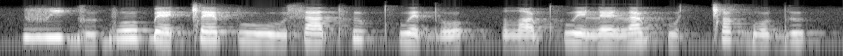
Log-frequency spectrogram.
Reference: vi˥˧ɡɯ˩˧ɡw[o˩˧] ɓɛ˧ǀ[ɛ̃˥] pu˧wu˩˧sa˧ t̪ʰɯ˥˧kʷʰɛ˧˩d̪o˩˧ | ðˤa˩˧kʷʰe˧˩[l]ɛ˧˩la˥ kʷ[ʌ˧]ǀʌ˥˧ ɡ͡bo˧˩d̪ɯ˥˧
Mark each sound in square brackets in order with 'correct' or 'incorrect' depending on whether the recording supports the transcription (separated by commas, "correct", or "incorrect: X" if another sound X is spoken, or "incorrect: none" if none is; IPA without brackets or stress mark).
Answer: incorrect: o˥, incorrect: ɛ˥, correct, incorrect: ʌ˩˧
